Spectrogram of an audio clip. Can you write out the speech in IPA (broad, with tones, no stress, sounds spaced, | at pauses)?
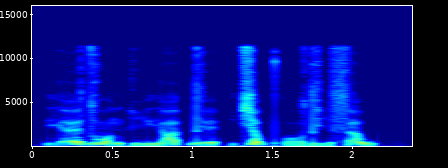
j ɛː˧˥ d ɔː˥˨ n k iː˩ j aː˧˥ t̚ d e˧ | t͡ɕ a˥˨ w pʰ ɔː˩ d iː˩ s a˥˨ w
